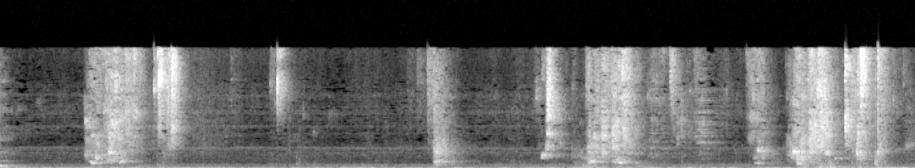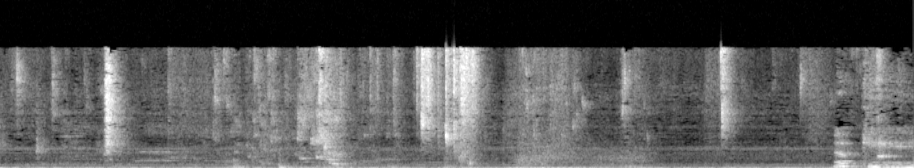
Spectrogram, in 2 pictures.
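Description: Water running into a bath for a baby monkey, a steady rushing pour that continues throughout with bursts of splashing, while people talk softly over it.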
